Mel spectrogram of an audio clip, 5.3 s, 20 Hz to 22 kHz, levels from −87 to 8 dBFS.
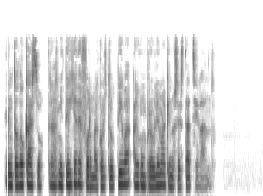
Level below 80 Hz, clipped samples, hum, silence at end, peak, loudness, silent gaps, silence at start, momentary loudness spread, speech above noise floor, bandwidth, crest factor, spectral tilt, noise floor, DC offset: -64 dBFS; under 0.1%; none; 1.1 s; -2 dBFS; -22 LUFS; none; 0.15 s; 9 LU; 55 dB; 11.5 kHz; 20 dB; -5.5 dB/octave; -76 dBFS; under 0.1%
